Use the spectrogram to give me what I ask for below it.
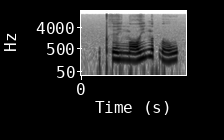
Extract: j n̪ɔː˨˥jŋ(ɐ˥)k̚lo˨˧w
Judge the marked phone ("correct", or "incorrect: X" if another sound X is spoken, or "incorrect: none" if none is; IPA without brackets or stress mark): correct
